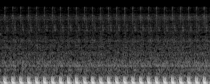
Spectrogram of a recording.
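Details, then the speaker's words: Yamaha Mio M3 scooter idling during TPS calibration and tune-up, diagnostic reading 1450 rpm versus about 1600 expected: slow, even, clean single-cylinder putter; idle speed slightly low, to be adjusted. "Nakita niya mababa siya. 1450, 15. Dapat yan 16 plus"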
